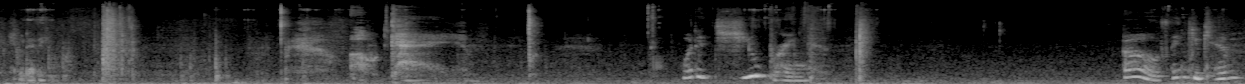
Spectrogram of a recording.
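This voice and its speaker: A woman's voice: a little high, recorded from a distance, noisy background. A woman playing a snobbish, mean suburban book club hostess in an ASMR roleplay, partly whispered, with condescending, fake-polite emphasis. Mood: patronizing, then snooty indignation.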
